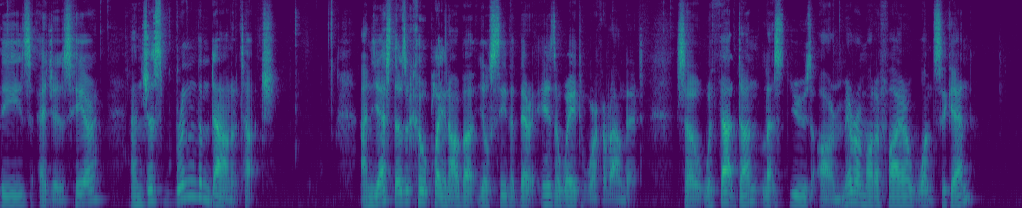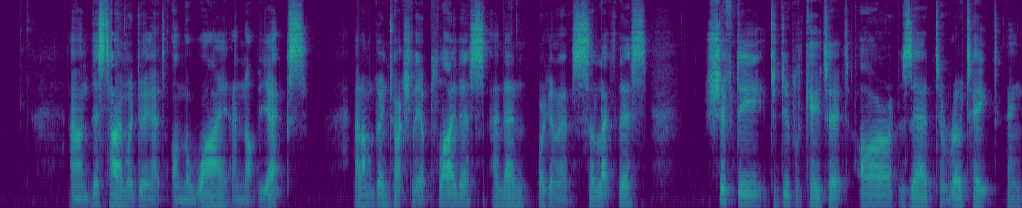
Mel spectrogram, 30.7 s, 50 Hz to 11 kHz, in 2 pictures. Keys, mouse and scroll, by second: 0.8 2, 1.5 shift+click, 2.4 g, 4.3 y, 4.4 Tab, 5.2-5.6 scroll down 1, 7.7 shift+middle click, 25.1 shift+middle click, 26.2 shift+d, 28.8 r, 30.6 z.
